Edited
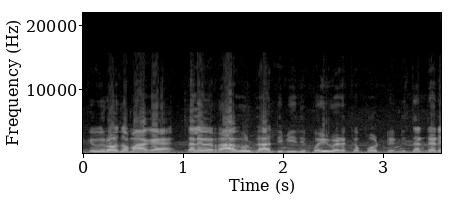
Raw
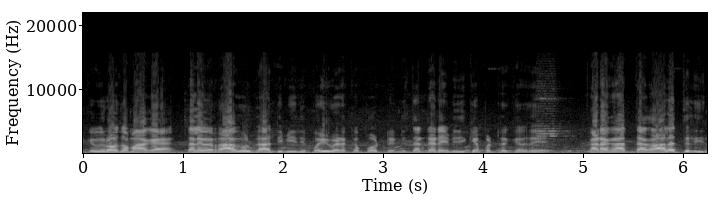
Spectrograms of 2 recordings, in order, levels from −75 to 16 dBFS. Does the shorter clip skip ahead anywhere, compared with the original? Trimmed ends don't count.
no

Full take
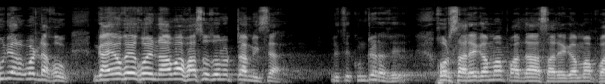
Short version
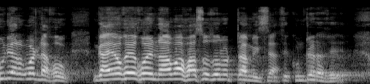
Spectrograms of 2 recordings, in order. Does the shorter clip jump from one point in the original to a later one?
yes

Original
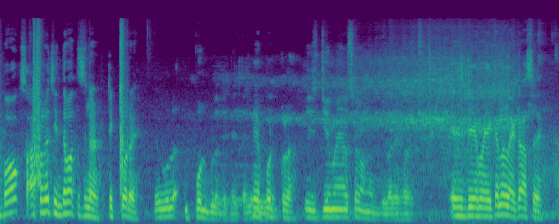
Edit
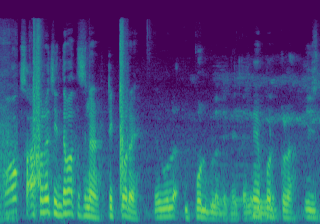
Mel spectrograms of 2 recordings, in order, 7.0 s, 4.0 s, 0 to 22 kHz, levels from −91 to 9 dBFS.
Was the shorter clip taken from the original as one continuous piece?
yes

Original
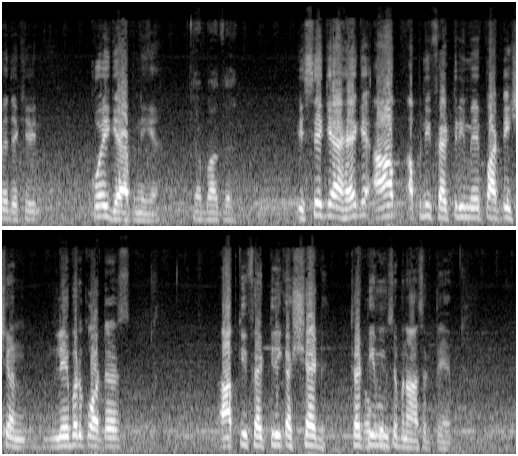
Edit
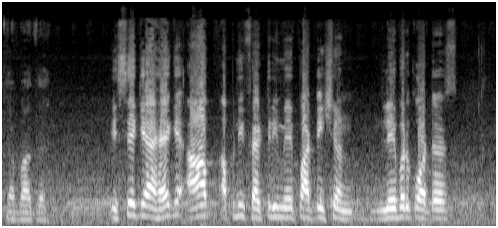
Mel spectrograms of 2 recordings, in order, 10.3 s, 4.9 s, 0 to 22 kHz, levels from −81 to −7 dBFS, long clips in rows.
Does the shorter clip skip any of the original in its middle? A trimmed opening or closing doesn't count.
no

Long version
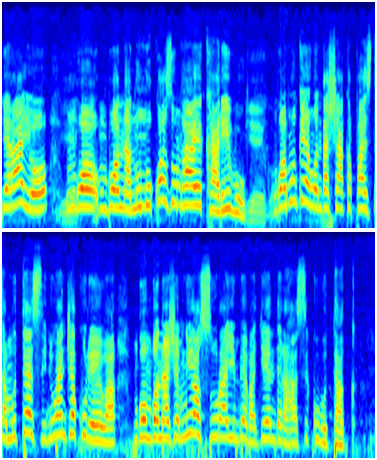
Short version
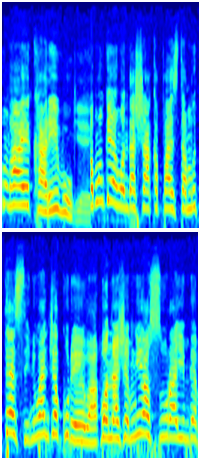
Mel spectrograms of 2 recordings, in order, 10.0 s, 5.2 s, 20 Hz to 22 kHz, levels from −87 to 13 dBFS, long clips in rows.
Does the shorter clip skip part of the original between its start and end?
yes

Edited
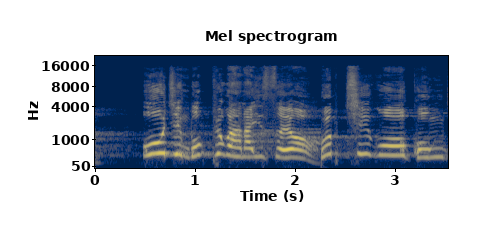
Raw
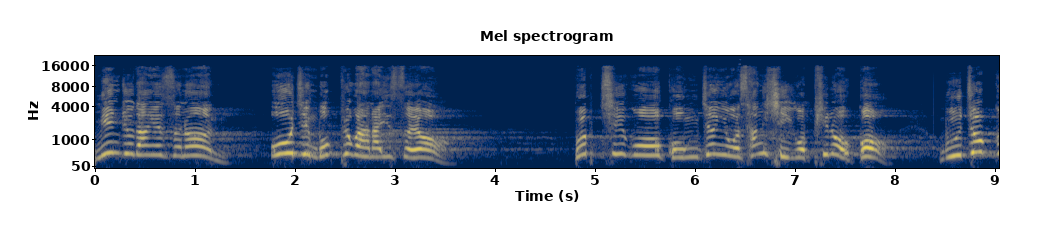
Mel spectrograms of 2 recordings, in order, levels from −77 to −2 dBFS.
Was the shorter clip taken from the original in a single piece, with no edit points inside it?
no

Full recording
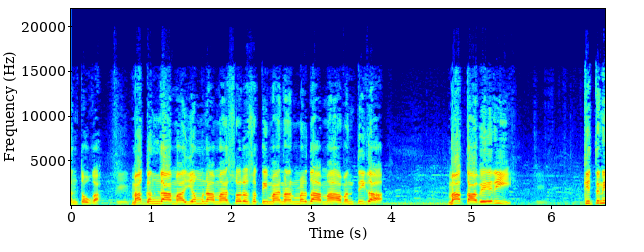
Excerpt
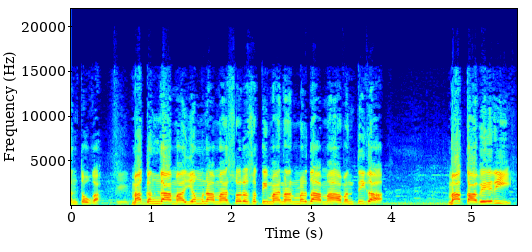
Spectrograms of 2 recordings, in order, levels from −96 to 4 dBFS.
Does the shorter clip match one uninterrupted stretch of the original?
yes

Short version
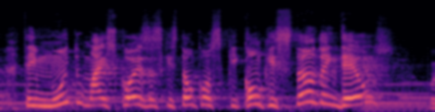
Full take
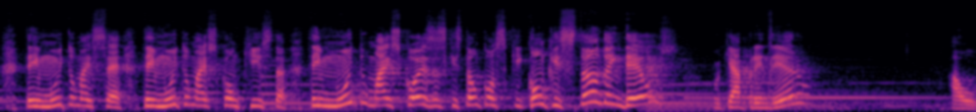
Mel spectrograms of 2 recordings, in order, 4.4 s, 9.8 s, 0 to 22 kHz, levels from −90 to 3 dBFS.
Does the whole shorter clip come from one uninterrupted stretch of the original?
yes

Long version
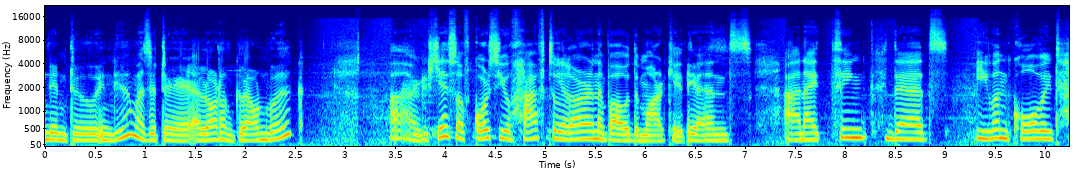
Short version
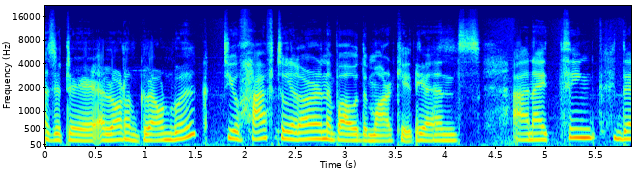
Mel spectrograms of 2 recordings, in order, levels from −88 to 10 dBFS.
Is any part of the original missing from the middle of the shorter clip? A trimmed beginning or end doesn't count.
yes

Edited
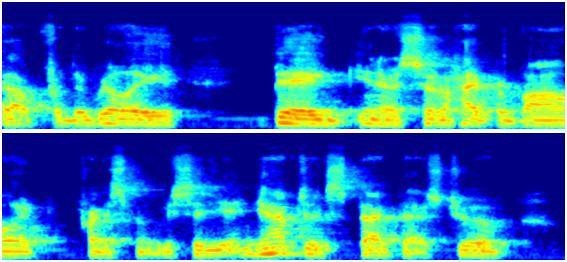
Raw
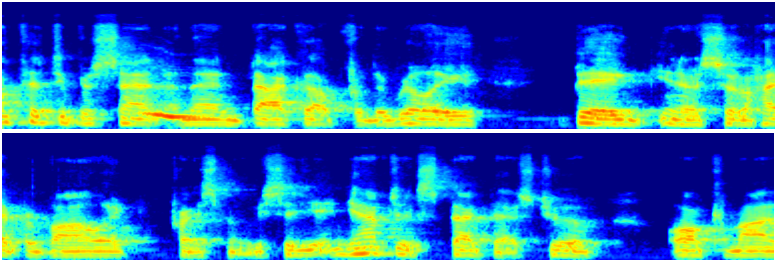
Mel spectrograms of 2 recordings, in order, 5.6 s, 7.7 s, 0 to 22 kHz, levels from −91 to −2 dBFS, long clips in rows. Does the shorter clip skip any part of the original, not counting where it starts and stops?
no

